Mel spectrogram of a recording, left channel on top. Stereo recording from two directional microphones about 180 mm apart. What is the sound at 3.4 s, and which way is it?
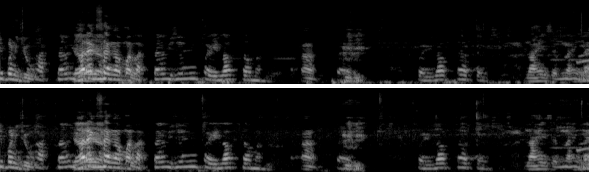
Speech, 65° left (ahead or behind).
